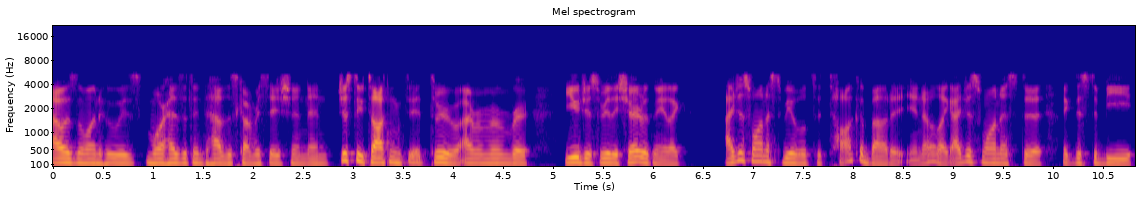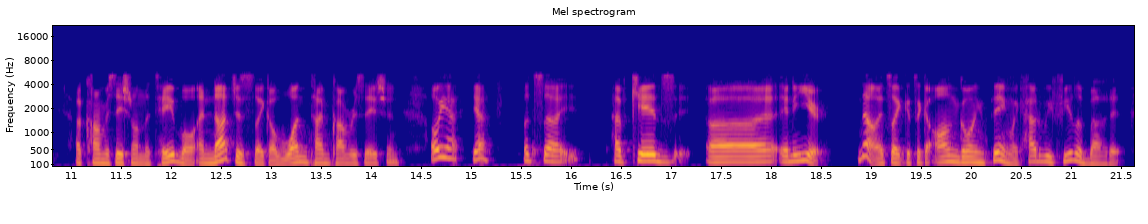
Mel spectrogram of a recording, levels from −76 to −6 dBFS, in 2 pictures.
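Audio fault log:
No technical faults can be heard anywhere in this speech recording, and the signal path stays steady throughout.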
